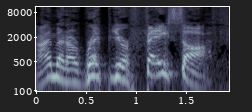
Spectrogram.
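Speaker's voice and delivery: high, mock furious, angry outburst. Recalling the spot-on impression of Jasmine done with puppets, mock-angry Jasmine impression.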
